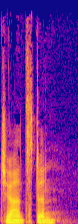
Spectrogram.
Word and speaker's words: Johnston: As my mother-in-law often introduced herself, or when providing her name for lists and lookups, that's Johnston with a T, she would say, as if the whole thing was her last name.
